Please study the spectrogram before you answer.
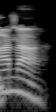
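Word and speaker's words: أنا: তো ঠিক এমন আনা। এই আনা উচ্চারণটি হলে টান হবে না।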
